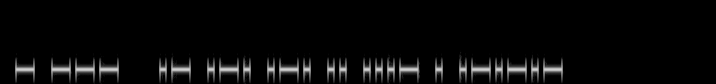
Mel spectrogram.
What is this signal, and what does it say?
Morse code, heard as a keyed tone, about 21 wpm, 700 Hz. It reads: TO ARRIVE.
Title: Sentences with 5-Word Phrases - 20wpm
